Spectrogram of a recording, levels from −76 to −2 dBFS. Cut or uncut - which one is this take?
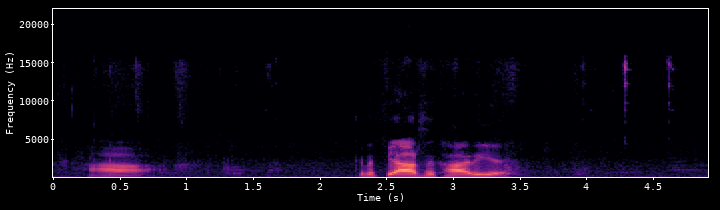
uncut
